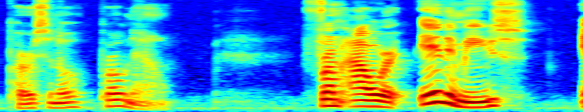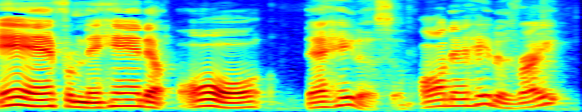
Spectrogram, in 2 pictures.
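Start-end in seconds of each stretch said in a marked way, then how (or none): 2.3-7.3 slow and louder, punching each word; emphatic reading. Shown as a demonstration. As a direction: drive "from our enemies" hard. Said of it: "if you put emphasis on certain words".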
